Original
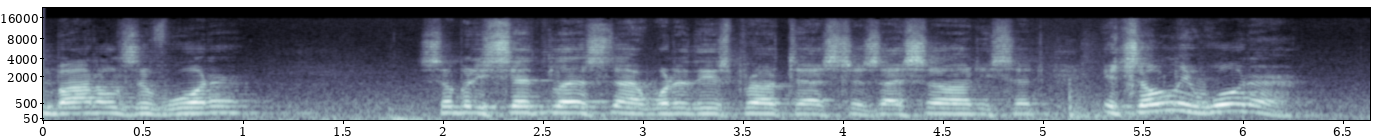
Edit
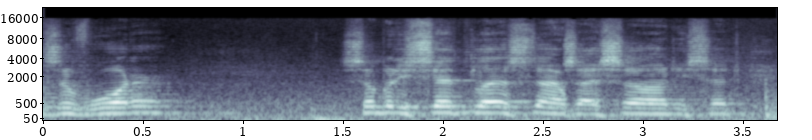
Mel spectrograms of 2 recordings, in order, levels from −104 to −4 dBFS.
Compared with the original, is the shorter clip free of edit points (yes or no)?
no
